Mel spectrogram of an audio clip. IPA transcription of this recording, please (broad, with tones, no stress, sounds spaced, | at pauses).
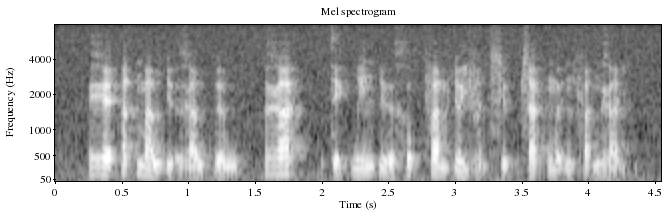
ɣ ɛ˧ ʔ a˦˥ t̚ m a˧ w ɗ ɨ̰˧˨ ə̯ ɣ a˨˦ w ɓ ə˧ w | ɣ a˦˥ k̚ | t̪ e˧˩ k w i˨˦ n ɗ ɨ̤˨˩ ə̯ x o˦˥ p̚ f a˧ m ɗ ə˧ j v ə̰˧˨ n s ɨ˨˩ p̚ s a˦˥ k̚ m ə̰ː˧˥ n f a̰˧˥ n ɣ a̰˧˨ j ʔ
